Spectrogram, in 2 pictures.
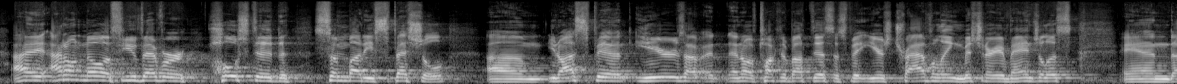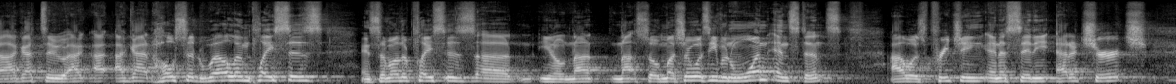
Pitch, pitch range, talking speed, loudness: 155 Hz, 140-170 Hz, 170 wpm, -14 LUFS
